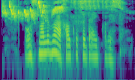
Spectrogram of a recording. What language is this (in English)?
Georgian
